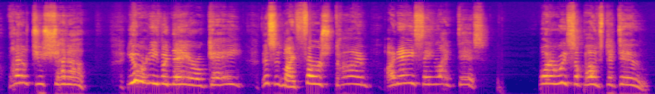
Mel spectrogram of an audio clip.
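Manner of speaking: put-on high, loud furious yell of a young rookie; screaming. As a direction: lose it completely, screaming at her. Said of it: "he starts screaming".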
